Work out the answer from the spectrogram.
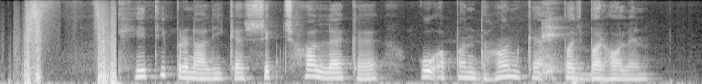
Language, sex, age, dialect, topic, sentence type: Maithili, male, 25-30, Southern/Standard, agriculture, statement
